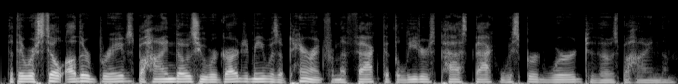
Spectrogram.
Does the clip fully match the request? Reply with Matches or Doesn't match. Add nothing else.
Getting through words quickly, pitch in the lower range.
Matches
